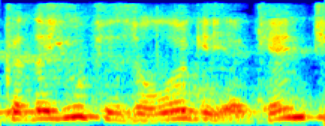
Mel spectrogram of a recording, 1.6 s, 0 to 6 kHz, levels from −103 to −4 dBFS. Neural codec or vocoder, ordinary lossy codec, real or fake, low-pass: none; MP3, 32 kbps; real; 5.4 kHz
